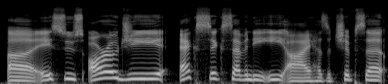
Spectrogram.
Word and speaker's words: Asus: Tom's Hardware Asus as I learned that it's pronounced uh Asus Rog x670ei has a chipset on a pcie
